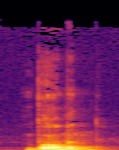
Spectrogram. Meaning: 1. to mutter, to mumble 2. to grumble, hum, buzz, drone 3. to brag, to boast 4. to do time, to be in prison 5. to drive a moped 6. to be imprisoned, to spend time in prison
- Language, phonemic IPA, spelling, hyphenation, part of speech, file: Dutch, /ˈbrɔmə(n)/, brommen, brom‧men, verb, Nl-brommen.ogg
